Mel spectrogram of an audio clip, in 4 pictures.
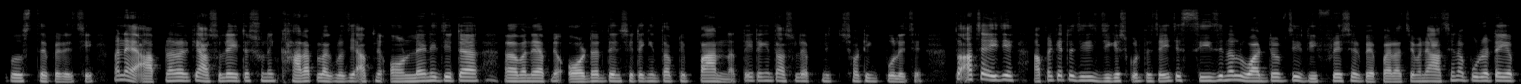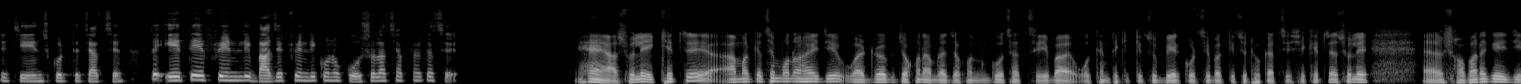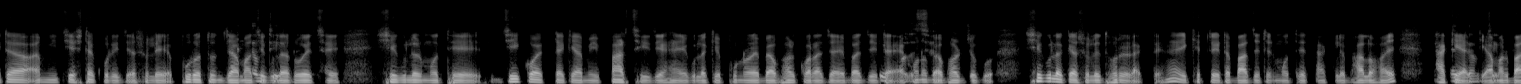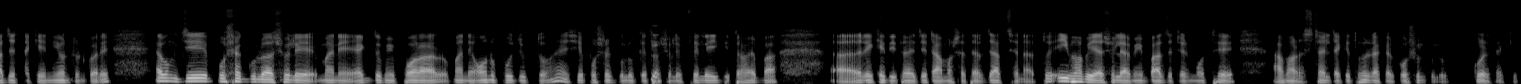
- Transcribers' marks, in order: in English: "seasonal wardrobe"; in English: "wardrobe"
- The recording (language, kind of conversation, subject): Bengali, podcast, বাজেটের মধ্যে স্টাইল বজায় রাখার আপনার কৌশল কী?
